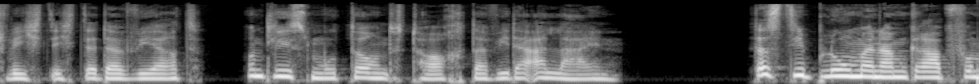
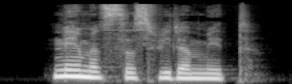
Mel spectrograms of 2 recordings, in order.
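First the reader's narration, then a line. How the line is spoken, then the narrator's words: Mother speaking calmly. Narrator (German): sagte die Mutter ruhig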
